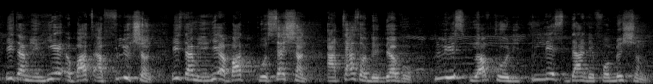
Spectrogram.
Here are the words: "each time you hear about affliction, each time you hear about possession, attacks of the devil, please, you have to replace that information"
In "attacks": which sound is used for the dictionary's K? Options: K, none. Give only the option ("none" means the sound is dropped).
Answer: none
